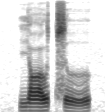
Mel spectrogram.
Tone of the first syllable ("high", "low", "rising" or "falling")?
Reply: rising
